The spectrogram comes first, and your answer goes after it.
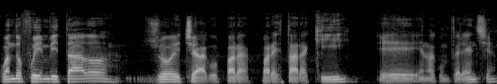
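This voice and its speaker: A man with a Portuguese accent talks at a moderate pace in a medium pitch, with a bright, sharp tone and ordinary pitch variation. The recording is very clean and dry, close with no echo, over a silent background. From Brazil. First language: Portuguese (speaking Spanish). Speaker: panelist at a faith and politics summit. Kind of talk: panel talk with live interpretation. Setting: conference panel. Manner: halting, with false starts.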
